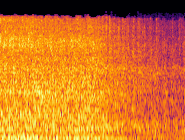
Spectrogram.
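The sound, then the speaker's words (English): Heavy engine roar and mechanical din as armored personnel carriers, tanks and other military equipment are loaded onto trucks in Afghanistan. The dense, steady rumble eases slightly toward the end. “That is the sound of armored personnel carriers, tanks, and other military equipment being put on trucks in Afghanistan.”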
